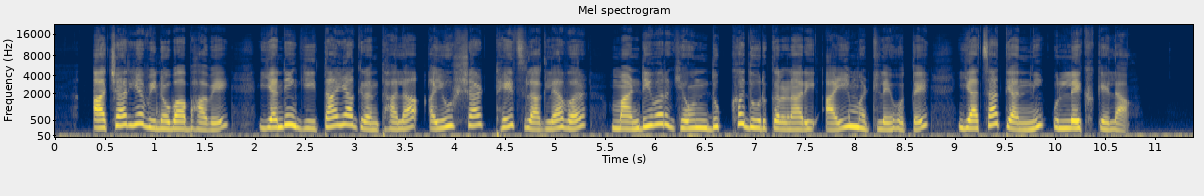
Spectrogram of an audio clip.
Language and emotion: Marathi, neutral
